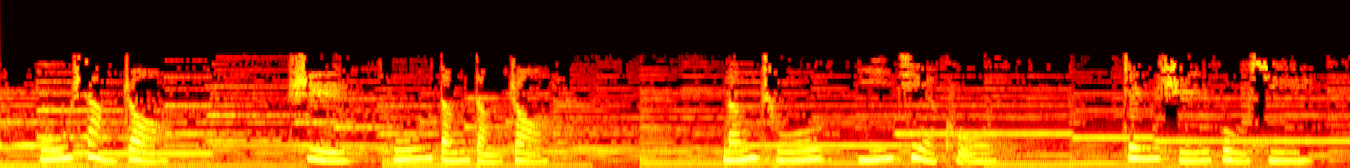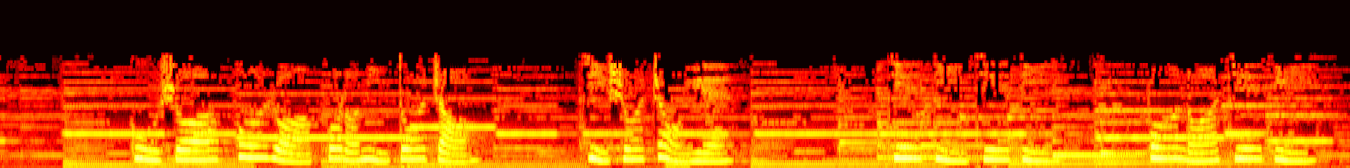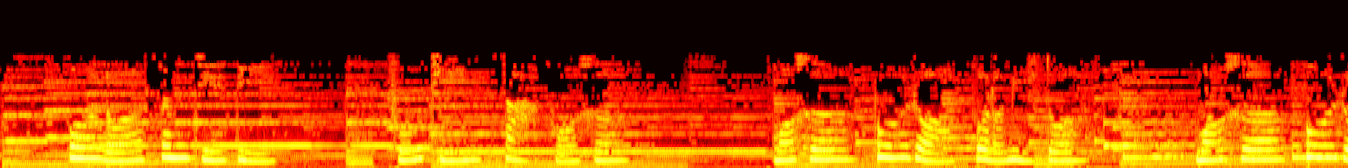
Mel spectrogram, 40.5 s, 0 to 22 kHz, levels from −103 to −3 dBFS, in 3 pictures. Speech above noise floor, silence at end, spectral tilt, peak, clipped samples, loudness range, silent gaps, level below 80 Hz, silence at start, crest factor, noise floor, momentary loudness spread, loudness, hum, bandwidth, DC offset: 23 dB; 0 s; -5.5 dB/octave; -4 dBFS; under 0.1%; 4 LU; none; -46 dBFS; 0 s; 16 dB; -42 dBFS; 15 LU; -22 LUFS; none; 5.8 kHz; 0.1%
